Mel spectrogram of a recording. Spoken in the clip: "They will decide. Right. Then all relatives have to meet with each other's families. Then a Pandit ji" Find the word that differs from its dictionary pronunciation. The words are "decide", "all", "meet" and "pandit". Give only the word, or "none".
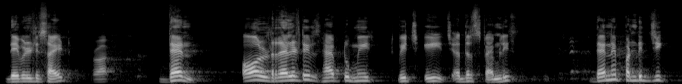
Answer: none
